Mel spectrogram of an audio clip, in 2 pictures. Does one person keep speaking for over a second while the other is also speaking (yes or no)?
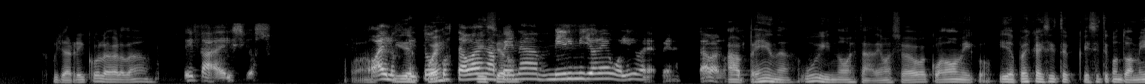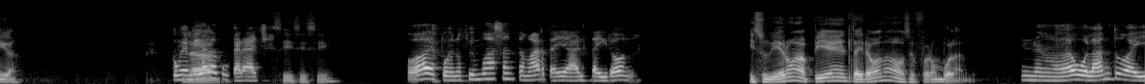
yes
